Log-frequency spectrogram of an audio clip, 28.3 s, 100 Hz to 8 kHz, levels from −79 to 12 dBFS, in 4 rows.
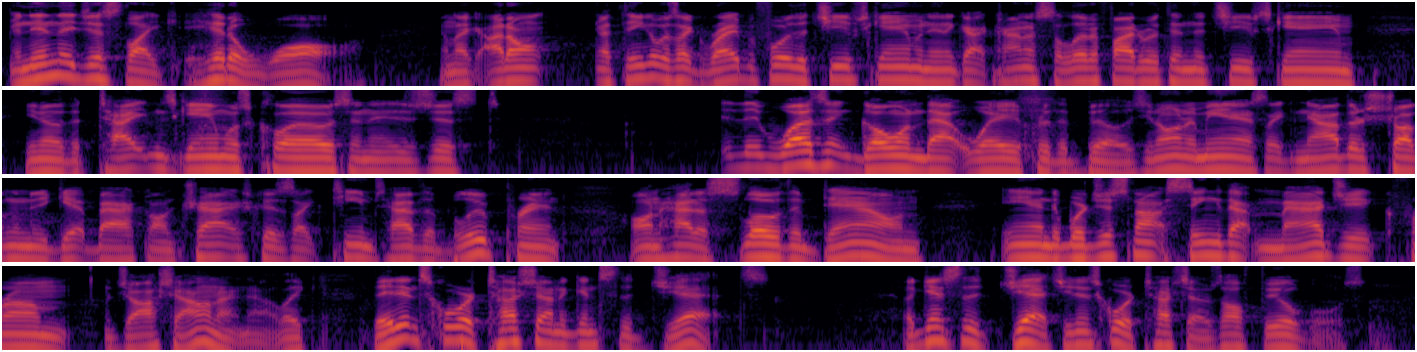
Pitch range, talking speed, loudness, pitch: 110-130 Hz, 240 wpm, -30 LUFS, 120 Hz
